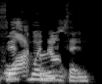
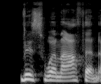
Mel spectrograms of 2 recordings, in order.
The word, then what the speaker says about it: Viswanathan: And so Jamie decides to hit the road with her uptight intellectual friend, Marion, who is played by Geraldine Viswanathan. I hope I'm saying that right. – I think it's Viswanathan. – Viswanathan. Oh, I've always got the accent wrong.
